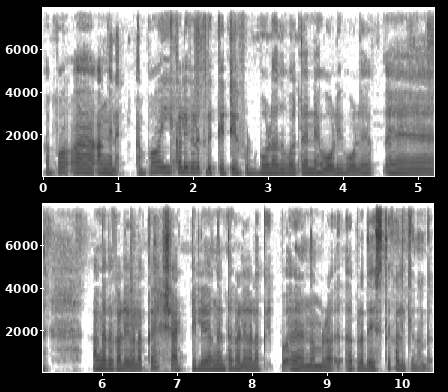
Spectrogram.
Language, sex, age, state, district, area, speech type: Malayalam, female, 18-30, Kerala, Wayanad, rural, spontaneous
